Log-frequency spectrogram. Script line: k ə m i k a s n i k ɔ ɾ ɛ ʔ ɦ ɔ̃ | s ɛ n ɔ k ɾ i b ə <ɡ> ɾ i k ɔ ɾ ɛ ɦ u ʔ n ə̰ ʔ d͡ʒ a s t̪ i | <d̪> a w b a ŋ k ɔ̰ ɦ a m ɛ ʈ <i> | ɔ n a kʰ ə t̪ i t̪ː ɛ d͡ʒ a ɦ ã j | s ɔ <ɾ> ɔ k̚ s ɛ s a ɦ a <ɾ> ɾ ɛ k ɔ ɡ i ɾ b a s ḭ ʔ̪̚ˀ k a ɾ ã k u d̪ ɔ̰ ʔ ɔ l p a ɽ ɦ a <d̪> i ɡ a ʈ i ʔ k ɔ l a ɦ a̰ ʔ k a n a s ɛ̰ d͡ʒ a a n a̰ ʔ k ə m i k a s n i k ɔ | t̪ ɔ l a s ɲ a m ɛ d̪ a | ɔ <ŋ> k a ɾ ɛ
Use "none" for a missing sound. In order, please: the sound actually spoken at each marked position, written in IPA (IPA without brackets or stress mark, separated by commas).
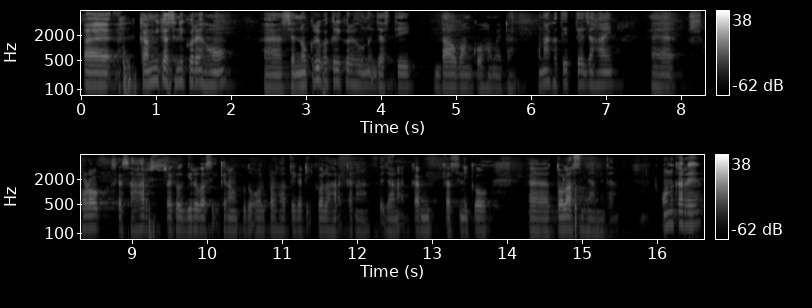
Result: k, d̪, a, ɽ, ɾ, t̪, n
